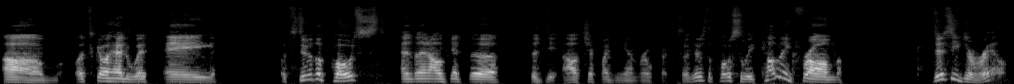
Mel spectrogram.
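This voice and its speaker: A man with a booming voice hosting a live stream, energetic and shouting out viewers. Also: normal speed, dry recording, low-quality recording. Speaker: stream host.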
